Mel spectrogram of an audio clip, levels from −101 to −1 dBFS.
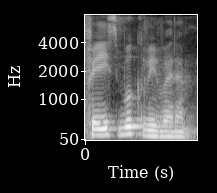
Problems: none marked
